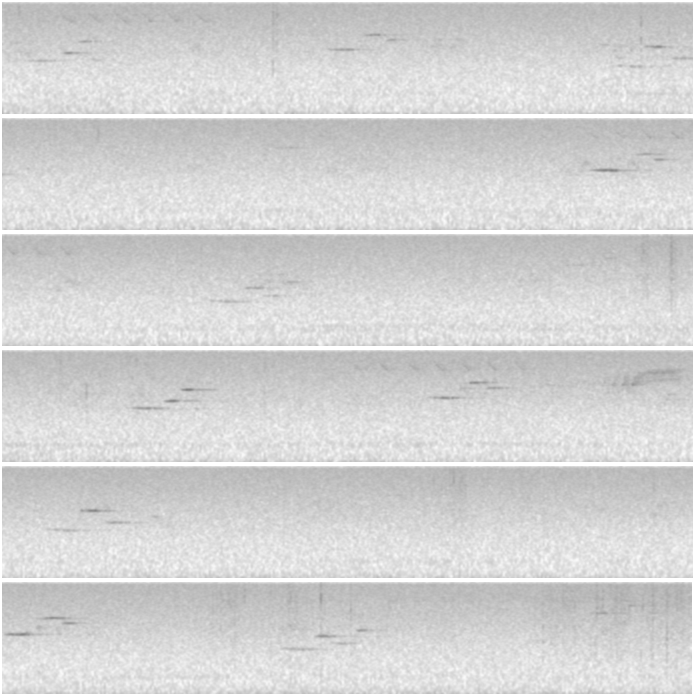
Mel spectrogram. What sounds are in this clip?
Hermit Thrush, Black-and-white Warbler, Black-throated Blue Warbler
